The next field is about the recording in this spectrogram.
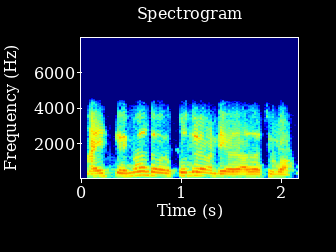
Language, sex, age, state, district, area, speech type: Tamil, male, 18-30, Tamil Nadu, Perambalur, rural, conversation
